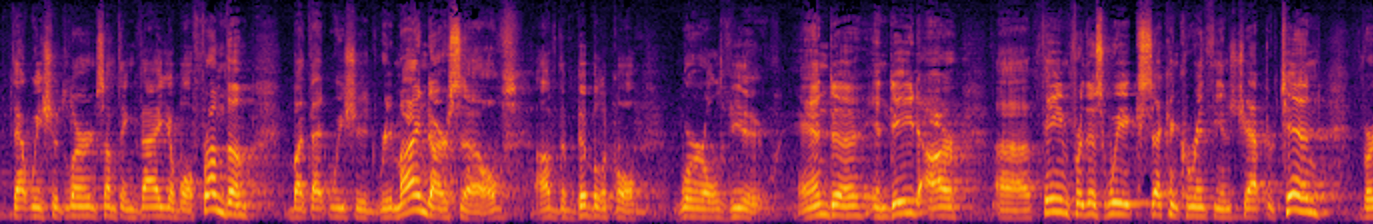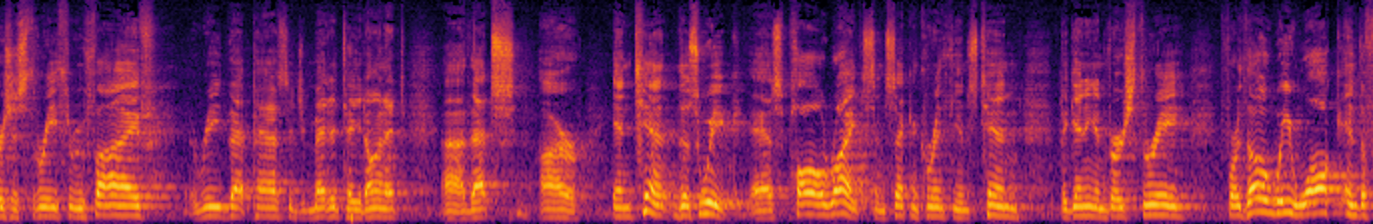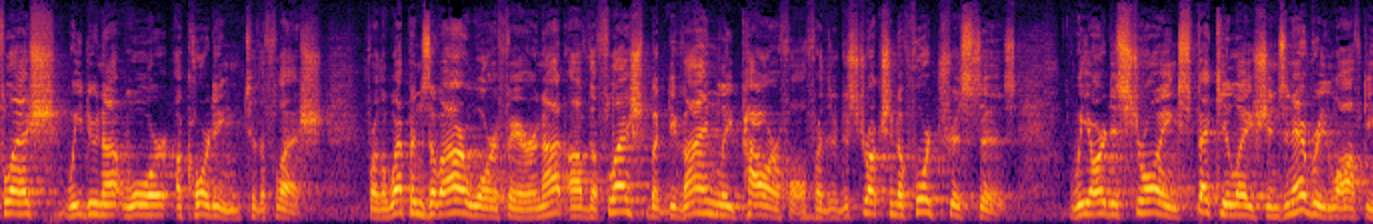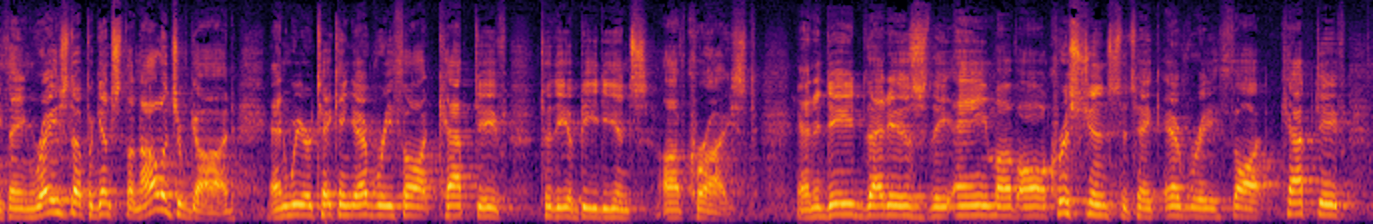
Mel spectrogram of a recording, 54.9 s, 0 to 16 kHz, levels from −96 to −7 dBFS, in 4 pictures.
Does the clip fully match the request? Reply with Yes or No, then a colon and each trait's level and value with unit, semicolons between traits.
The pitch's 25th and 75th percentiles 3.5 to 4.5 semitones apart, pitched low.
No: average, 4.1 semitones; medium, 155 Hz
